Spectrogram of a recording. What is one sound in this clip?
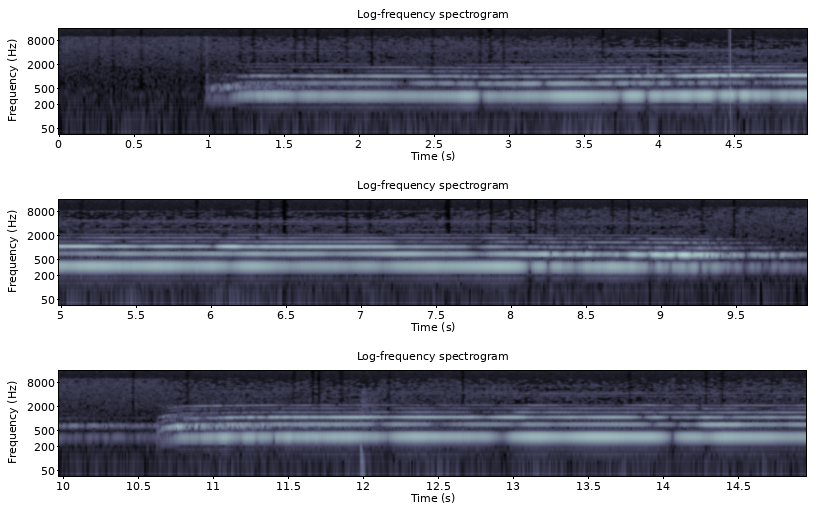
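A wolf howls in long, steady, drawn-out calls.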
